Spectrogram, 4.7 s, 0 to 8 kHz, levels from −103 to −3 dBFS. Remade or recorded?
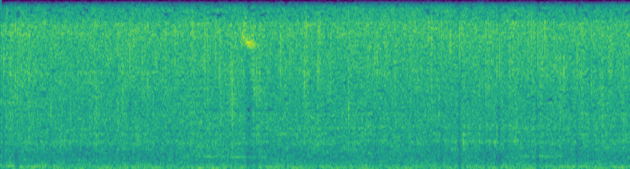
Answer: recorded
